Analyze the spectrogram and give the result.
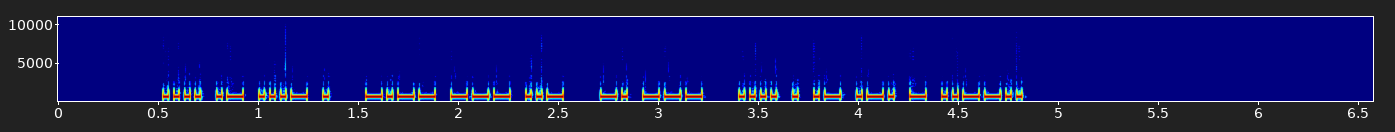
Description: Morse code, heard as a keyed tone, about 44 wpm, 700 Hz. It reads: HAVE YOU NO HEART?
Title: Sentences from Top 1200 Words 45wpm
